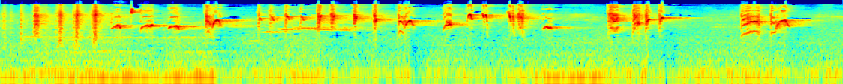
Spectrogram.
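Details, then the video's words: Young male ruby-cheeked sunbird, kept in a cage, used to train other birds: sharp, high tweets and short flat whistles, some rising at the end, coming in steady bursts about twice a second. "PANCINGAN KONIN BAHAN IKUT GACOR !! COCOK BUAT TERAPI KOLIBRI NINJA - SUARA ANAKAN JANTAN!!"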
